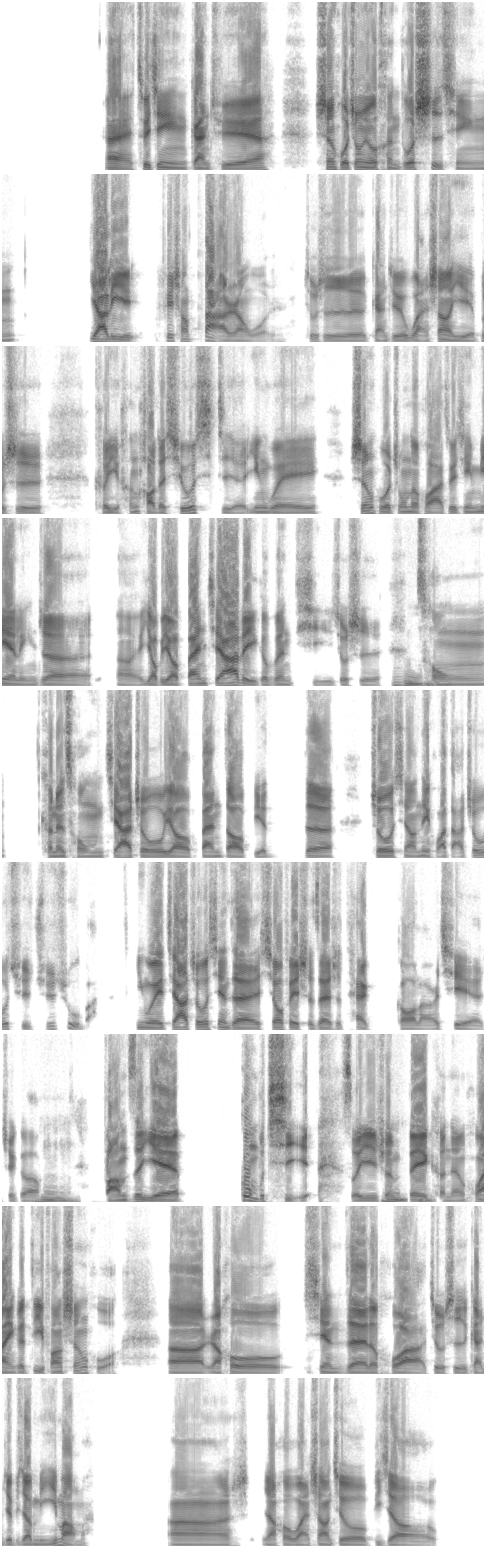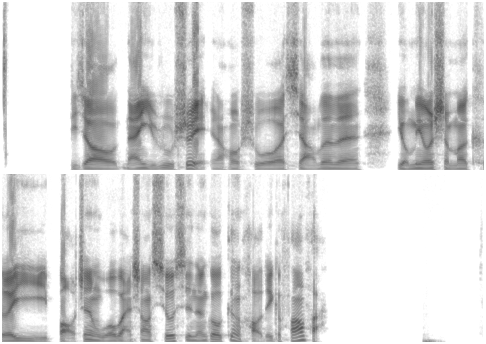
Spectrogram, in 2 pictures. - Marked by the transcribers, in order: chuckle; lip smack; tapping
- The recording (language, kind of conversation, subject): Chinese, advice, 如何建立睡前放松流程来缓解夜间焦虑并更容易入睡？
